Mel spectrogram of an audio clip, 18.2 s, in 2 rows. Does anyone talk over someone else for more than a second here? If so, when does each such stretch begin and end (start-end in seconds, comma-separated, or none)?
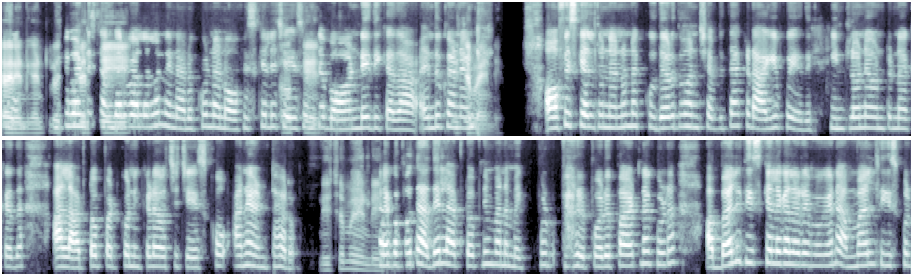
none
